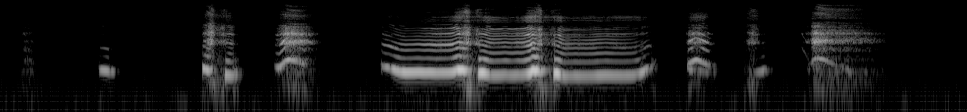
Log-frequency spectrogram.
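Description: A woman fakes crying with breathy whimpers and short sobbing gasps around a long wavering wail in the middle, then a few more sniffling whimpers, all alone and fairly soft.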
